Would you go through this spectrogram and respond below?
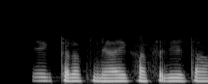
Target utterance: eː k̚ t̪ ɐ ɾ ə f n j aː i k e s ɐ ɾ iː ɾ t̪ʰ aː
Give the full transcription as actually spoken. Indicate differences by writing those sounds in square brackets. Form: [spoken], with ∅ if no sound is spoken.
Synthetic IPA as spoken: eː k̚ t̪ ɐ ɾ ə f n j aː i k [a] s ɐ ɾ iː ɾ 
